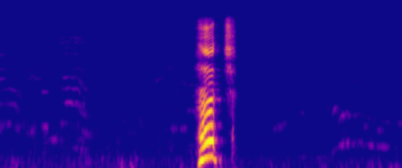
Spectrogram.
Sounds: Sneeze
